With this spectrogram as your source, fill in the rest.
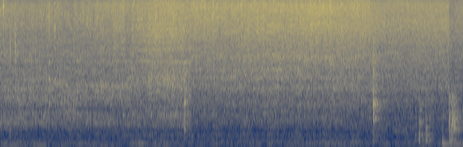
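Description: Rice grains frying in a pan for Bengali prawn pulao give off a steady broadband sizzle with scraping stir strokes, a few sharper spoon clicks near the end, and no talking.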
